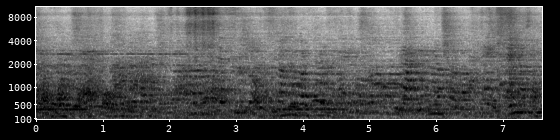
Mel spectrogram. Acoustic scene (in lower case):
crowded indoor space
